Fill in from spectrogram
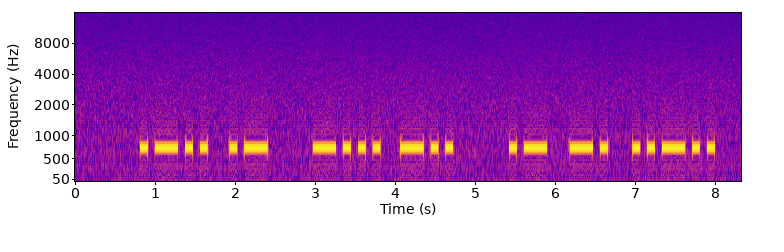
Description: Morse code (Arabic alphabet), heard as a keyed tone, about 13 wpm, 740 Hz. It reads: لا بد انه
